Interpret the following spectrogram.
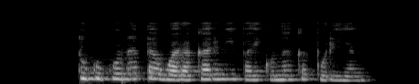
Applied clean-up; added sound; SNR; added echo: neural mask model DeepFilterNet 3.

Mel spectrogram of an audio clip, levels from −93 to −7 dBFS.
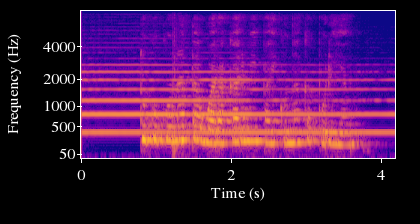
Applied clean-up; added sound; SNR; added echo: none; Wind instrument, woodwind instrument; 2 dB; reverberation time 0.6 s.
